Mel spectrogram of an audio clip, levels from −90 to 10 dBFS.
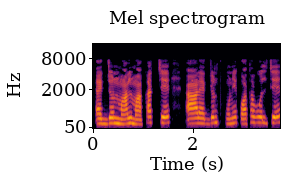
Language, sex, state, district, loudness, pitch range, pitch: Bengali, female, West Bengal, Dakshin Dinajpur, -16 LUFS, 215-250 Hz, 230 Hz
